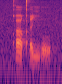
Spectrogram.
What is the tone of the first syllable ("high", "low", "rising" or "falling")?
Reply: falling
